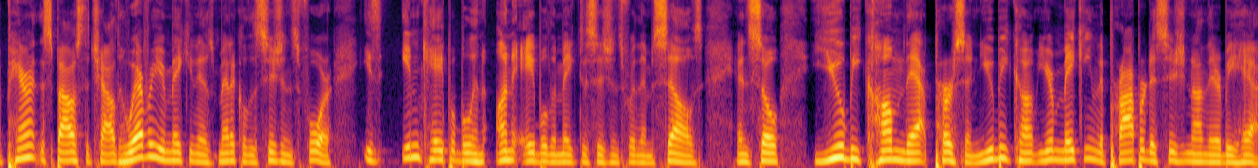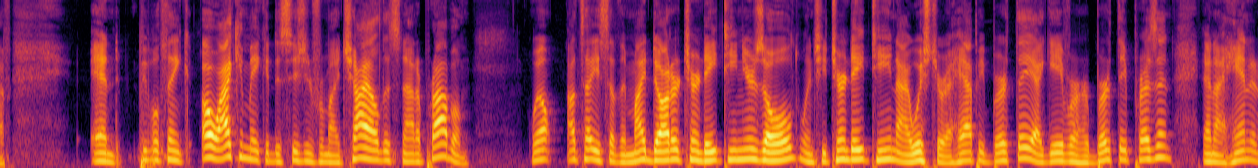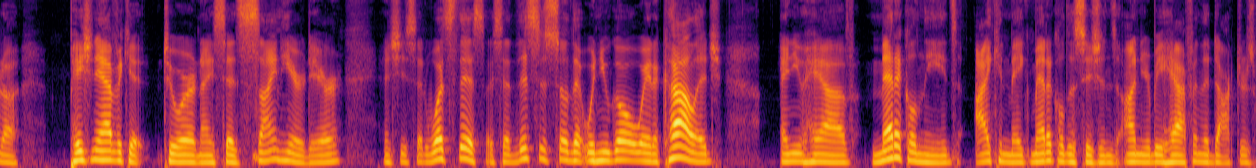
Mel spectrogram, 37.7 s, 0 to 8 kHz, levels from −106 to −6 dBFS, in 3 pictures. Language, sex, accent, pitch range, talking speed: English, male, American, 125-155 Hz, 205 wpm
